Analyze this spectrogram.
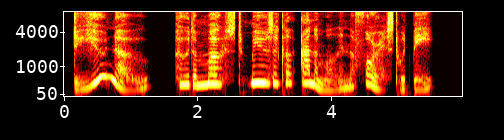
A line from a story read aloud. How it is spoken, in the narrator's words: The little bluebird chirped immediately, without hesitation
